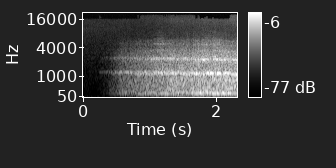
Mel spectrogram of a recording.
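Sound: train arriving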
